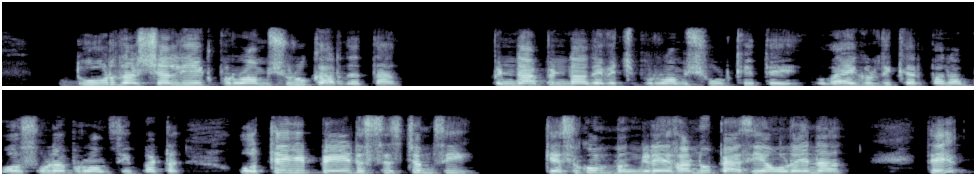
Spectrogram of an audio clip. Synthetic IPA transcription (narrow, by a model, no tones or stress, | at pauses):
d̪uːɾd̪əɾʃãːliːɪk̚pɾoːɡɾaːmʃʊɾuːkəɾd̪ɪt̪ːaː | pɪɳɖaːpɪɳɖãːd̪eːʋɪt͡ʃpɾoːɡɾaːmʃuːʈ̚kiːt̪eːʋaːɪɡɾt̪iːkəɾpãːnaːbɔːt̪suːɽãːpɾoːɾaːmsiːbəʈʊt̪ʰːeːʋiːpeːɖsɪsʈəmsiː | kɪseːkoːməŋɡɽeːsaːnːũːpɛːsẽːaoːɽẽːnãː | t̪eː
